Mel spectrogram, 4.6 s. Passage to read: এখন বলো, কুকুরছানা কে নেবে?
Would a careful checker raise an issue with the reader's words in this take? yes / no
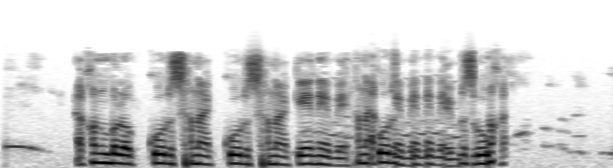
yes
